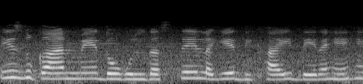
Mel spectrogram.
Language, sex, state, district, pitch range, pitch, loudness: Hindi, female, Madhya Pradesh, Dhar, 240-270 Hz, 255 Hz, -15 LUFS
